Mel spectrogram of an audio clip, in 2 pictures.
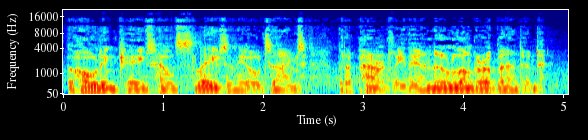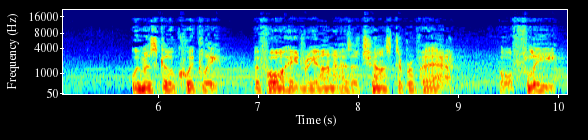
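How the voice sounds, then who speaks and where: A man's voice: on the low side, steady tone, moderate pace, a bit bright, faint music behind, close to an everyday voice. An actor playing a bitter, brooding male elf who escaped slavery, speaking grimly and formally in a video game. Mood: wary, resentful. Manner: grim, terse, formal phrasing.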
